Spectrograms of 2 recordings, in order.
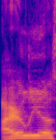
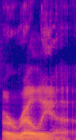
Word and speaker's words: Irelia: Irelia searches for a water source. Okay, I just double checked. It's Aurelia. Okay, that's what the pronunciation robot told me. I'm just gonna go with Aurelia.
